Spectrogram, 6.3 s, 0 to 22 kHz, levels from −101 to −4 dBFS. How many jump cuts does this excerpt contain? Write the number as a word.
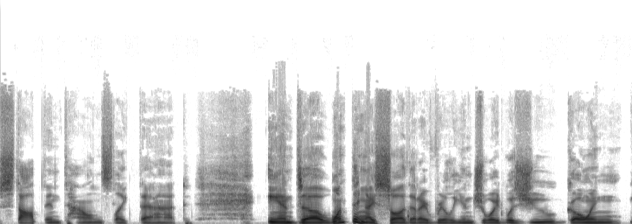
zero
